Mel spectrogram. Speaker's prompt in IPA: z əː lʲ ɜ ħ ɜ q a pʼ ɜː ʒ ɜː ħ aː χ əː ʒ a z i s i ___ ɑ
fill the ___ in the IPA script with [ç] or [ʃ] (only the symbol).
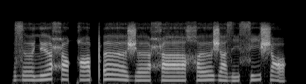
ʃ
